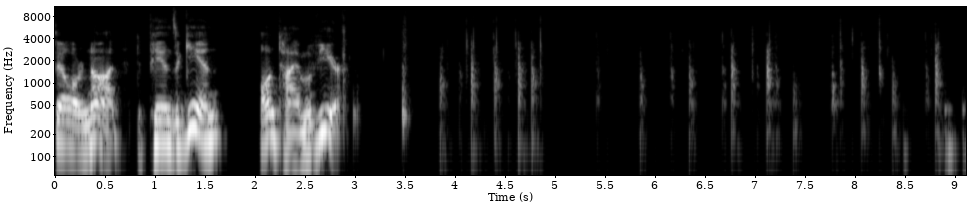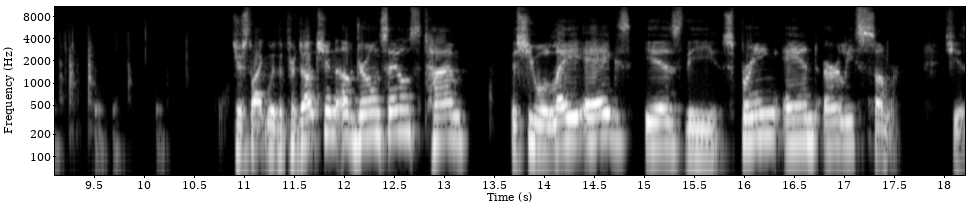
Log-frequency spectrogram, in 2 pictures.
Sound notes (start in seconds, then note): 3.8 pen tapping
